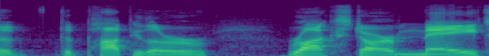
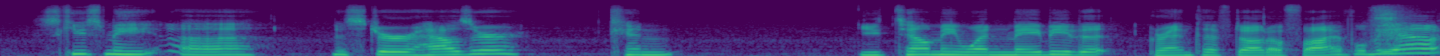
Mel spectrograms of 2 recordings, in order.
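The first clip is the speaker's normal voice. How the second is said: acted courteous, deferential voice, pitched up, polite; 7 semitones higher, 4 dB quieter than usual. Acting out the publisher calling the studio: imitating a polite caller. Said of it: "two K calls politely".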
